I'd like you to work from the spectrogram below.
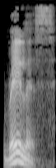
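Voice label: "rayless", British English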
